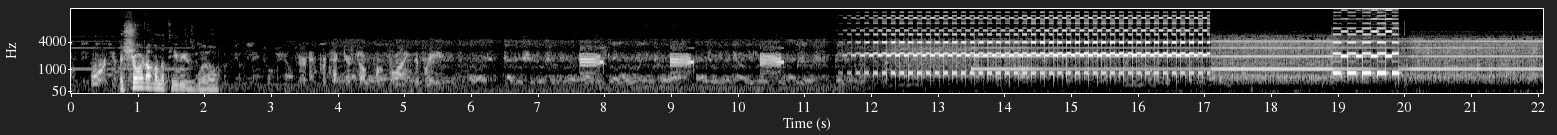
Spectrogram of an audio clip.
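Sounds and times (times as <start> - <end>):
steady warning tone: 3.7 - 22.0
rapid electronic pulsing beeps: 6.2 - 22.0.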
